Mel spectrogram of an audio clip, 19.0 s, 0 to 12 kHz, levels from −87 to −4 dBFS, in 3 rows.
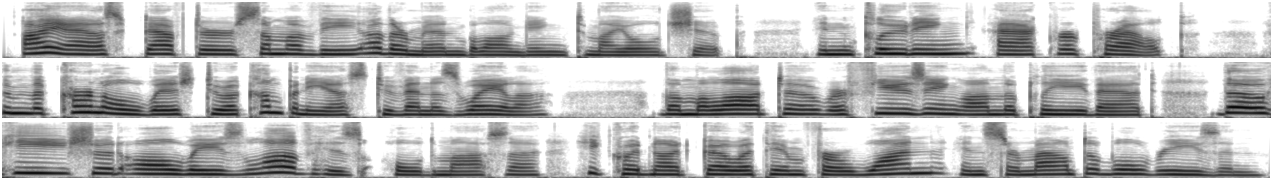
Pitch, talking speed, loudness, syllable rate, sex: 245 Hz, 160 wpm, -16 LUFS, 4.6 syllables/s, female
